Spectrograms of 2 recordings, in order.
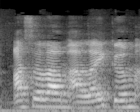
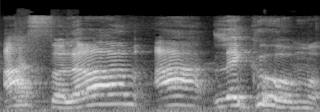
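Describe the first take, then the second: First: The greeting is said in a plain, normal way. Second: The greeting is said in an odd, comic way. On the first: This is the usual way to say it. "I think that's how you say it" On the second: Someone else said it awkwardly. "the way Joseph said it was kind of funny. It was like"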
